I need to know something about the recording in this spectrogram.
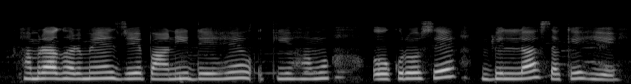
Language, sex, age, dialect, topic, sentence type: Magahi, female, 25-30, Northeastern/Surjapuri, banking, question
